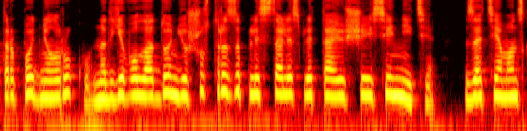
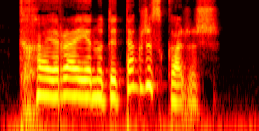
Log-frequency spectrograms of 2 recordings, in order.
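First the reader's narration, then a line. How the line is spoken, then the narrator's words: Vampire's scoffing grunt. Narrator (Russian): хмыкнул вампир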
